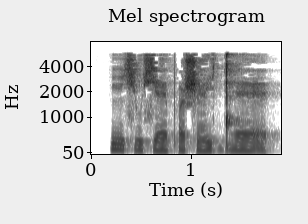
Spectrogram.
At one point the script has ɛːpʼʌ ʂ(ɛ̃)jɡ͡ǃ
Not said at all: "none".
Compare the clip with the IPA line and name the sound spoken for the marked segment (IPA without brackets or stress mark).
ɛ̃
